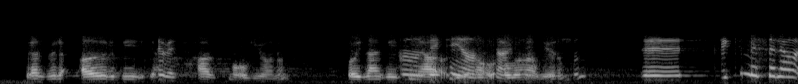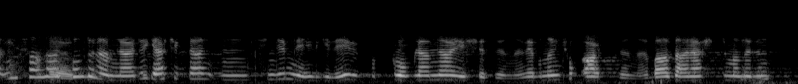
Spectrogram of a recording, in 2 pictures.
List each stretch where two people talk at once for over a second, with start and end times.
4.1-5.6

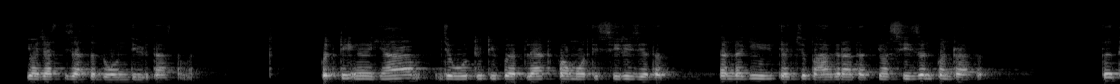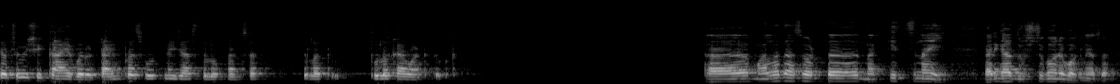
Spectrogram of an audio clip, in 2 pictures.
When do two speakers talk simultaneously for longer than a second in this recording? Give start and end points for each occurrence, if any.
none

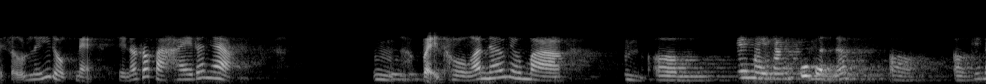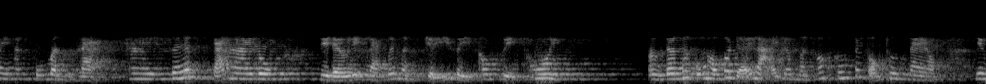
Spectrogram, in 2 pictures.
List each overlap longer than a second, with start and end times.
none

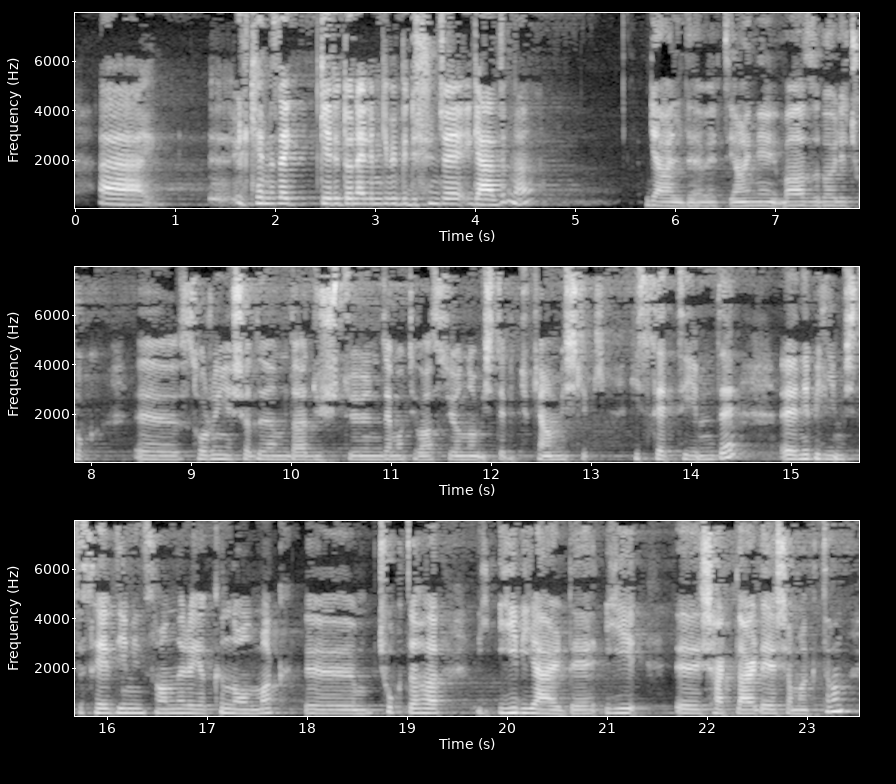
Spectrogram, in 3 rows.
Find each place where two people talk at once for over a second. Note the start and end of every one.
none

